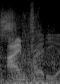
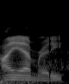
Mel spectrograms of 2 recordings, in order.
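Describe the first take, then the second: First: The words 'I am' are joined into 'I'm'. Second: The words 'I am' are said fully and separately. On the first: "if you want to use the contraction" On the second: "It's actually I Am Ready"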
